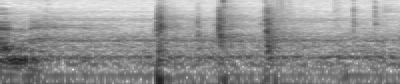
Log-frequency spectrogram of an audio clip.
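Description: A few light, sharp clicks from a Hamilton Beach Stay or Go slow cooker's lid and its side clips being handled and latched, over a faint steady hum.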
